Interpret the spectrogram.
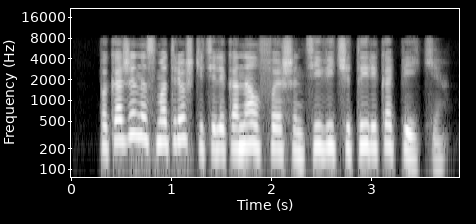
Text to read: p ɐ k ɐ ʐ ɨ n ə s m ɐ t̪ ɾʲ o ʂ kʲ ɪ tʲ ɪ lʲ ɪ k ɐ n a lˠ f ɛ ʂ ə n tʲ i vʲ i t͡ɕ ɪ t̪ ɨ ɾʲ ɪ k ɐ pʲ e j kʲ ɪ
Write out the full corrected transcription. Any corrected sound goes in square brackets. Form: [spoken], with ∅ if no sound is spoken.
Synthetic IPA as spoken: p [ə] k ɐ ʐ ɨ n ə s m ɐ t̪ ɾʲ o ʂ kʲ ɪ tʲ ɪ lʲ ɪ k ɐ n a lˠ f ɛ ʂ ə n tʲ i vʲ i t͡ɕ ɪ t̪ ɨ ɾʲ ɪ k ɐ pʲ e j kʲ ɪ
